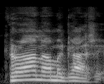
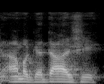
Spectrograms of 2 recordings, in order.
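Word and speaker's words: Kiran Amegadjie: guy who's name I've been practicing how to pronounce it is Kanan Kuran amagazi Kanan amagazi I know I was saying it wrong too I was saying amagi yeah I was adding the syllable in there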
